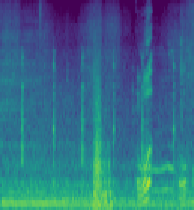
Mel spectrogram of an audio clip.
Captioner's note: car hits ground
